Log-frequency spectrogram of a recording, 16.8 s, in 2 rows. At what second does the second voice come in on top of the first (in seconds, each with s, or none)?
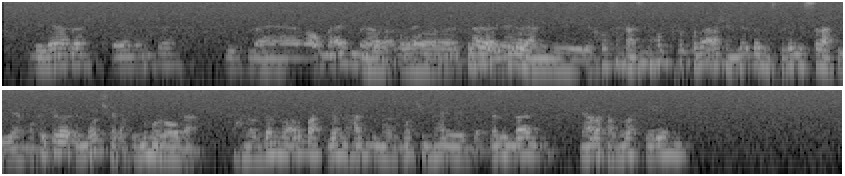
3.6 s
